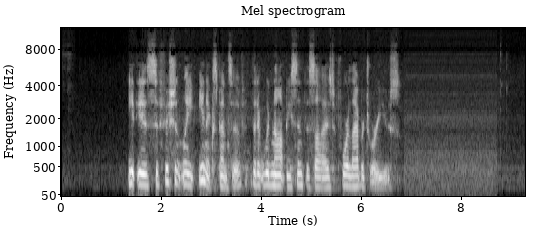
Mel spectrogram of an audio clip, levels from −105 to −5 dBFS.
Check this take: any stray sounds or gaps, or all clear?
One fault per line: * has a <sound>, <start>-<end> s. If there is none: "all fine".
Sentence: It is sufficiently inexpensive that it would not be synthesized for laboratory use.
all fine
